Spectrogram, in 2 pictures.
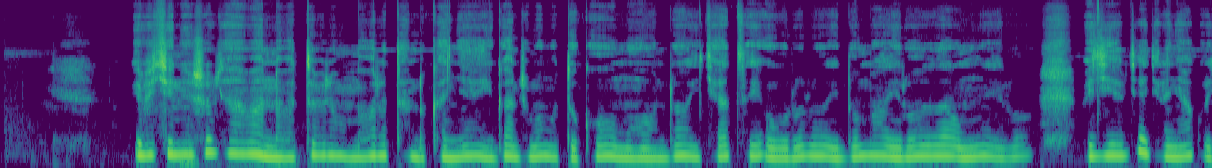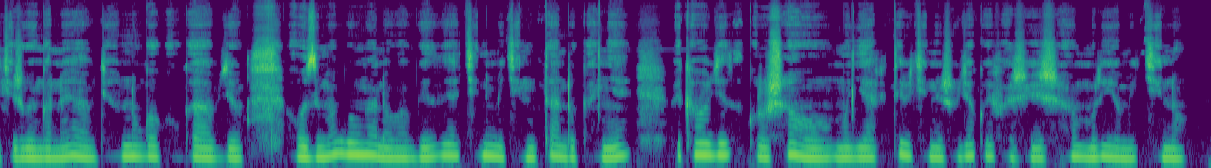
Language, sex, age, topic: Kinyarwanda, female, 25-35, education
